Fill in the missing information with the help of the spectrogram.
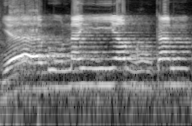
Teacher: Ya bunayya, ya yang bertasydid jangan ditekan lama-lama ya.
